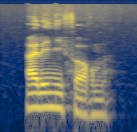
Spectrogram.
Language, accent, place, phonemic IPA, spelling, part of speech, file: French, France, Lyon, /a.le.ni.fɔʁm/, aléniforme, adjective, LL-Q150 (fra)-aléniforme.wav
- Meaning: acuminate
